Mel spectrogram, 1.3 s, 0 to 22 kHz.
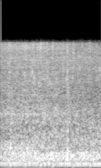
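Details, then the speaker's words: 1974 MG Midget on twin separate carburetors after idle mixture adjustment: uneven lumpy loping idle with spitting, fuel spitting out of the float vent tube; rough idle. "not sure if you could hear me but it's running but it's running very rough um it's actually spitting out of the the vent tube on the float"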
